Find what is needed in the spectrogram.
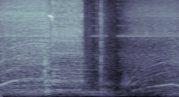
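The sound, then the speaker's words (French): A power screwdriver whirs while driving screws into aluminium fairings on an electric bike's battery case. Its steady motor whine stops for a moment, then starts up again. “Toute cette caisse doit être protégée par des, des carénages en aluminium et c'est ce que je suis en train de visser”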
